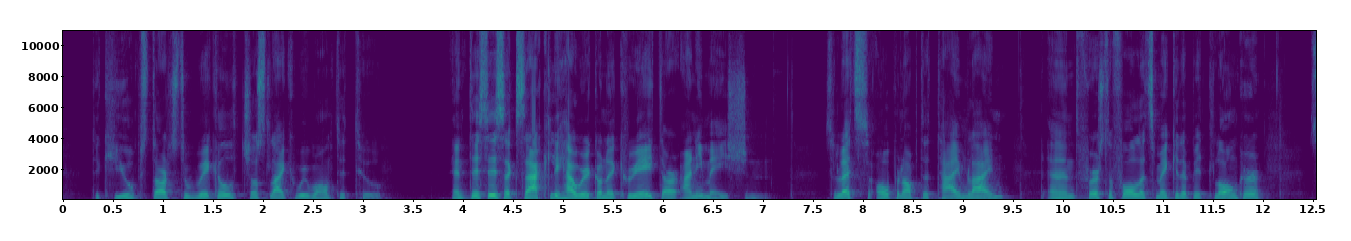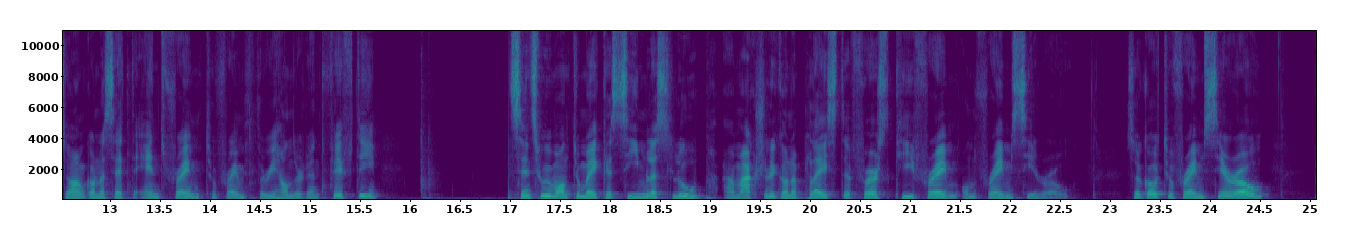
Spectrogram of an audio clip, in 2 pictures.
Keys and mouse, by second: 7.0-8.4 drag, 10.3-11.9 middle drag, 13.2-16.9 drag, 19.9 click, 23.7 middle click.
